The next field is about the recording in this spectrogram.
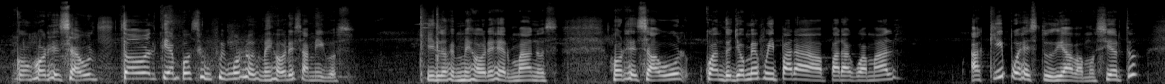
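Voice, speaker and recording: A woman with an unremarkable speaking voice talks at a fairly slow pace, with fairly high pitch and lively intonation. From Colombia, Meta (El Castillo). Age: 60s. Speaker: relative of a disappeared person. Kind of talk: testimony.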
